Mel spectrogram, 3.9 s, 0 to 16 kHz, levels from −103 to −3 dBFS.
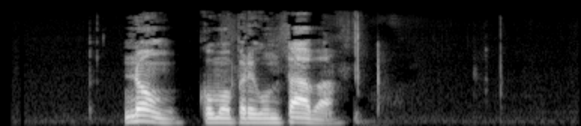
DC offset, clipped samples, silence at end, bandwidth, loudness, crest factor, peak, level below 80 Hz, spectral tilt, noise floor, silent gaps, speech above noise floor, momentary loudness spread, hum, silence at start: under 0.1%; under 0.1%; 1.65 s; 11 kHz; -20 LUFS; 22 dB; -2 dBFS; -72 dBFS; -5 dB/octave; -78 dBFS; none; 59 dB; 12 LU; none; 0.85 s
